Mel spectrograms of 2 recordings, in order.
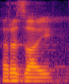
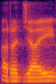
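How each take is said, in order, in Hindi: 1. बीच का व्यंजन z ध्वनि है। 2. बीच का व्यंजन सामान्य j ध्वनि है। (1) "ਜੱਜਾ ਜਿਹੜਾ ਹੈ ਉਹ ਬਿੰਦੀ ਵਾਲਾ ਵਰਤਿਆ ਜਾਏਗਾ" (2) "ਇਸ ਸ਼ਬਦ ਦਾ ਉਚਾਰਨ ਰਜਾਈ ਨਹੀਂ ਹੈ"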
